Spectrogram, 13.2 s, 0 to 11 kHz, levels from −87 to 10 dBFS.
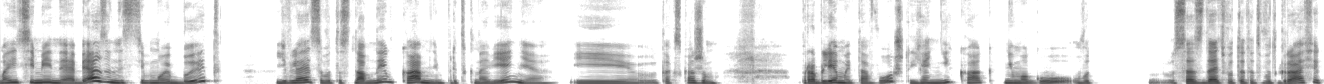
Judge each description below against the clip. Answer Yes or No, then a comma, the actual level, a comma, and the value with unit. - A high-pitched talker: Yes, high, 210 Hz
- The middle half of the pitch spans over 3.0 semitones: Yes, average, 3.9 semitones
